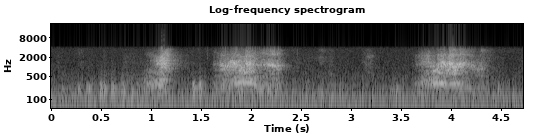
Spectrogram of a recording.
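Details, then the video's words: Excited poodle playing with a pink toy pig, giving low, rough growling bursts about a second long, roughly three in under five seconds, with faint handling noise between. "Rudy The Excited Poodle"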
